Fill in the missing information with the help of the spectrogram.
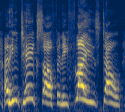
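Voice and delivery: narration building high and loud; animated storyteller. A narrator's reading. Telling the last crow's flight, rising excitement. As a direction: build suspense toward a cliffhanger.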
